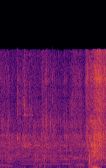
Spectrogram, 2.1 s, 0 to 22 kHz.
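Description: Murmur of a crowd of hikers with faint distant voices and footsteps on a rocky trail, and one short loud voice sound about 1.8 seconds in.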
